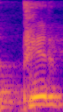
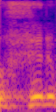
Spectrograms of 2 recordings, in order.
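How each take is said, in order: First: Said in the usual way. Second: فر with an f in place of aspirated p; mispronounced پھر. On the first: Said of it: "کو فر بولتے ہیں". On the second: Shown as a demonstration. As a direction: imitate students saying فر for پھر. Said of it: "پھر کو فر بولتے ہیں".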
